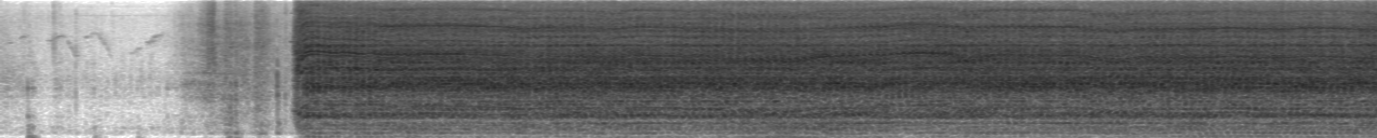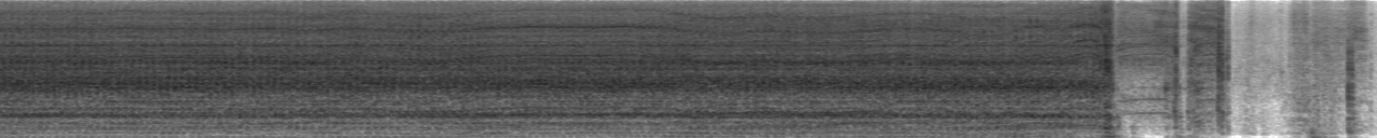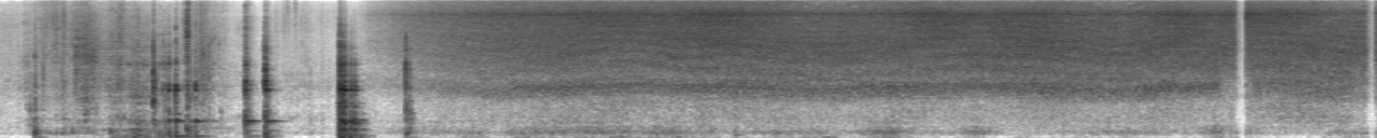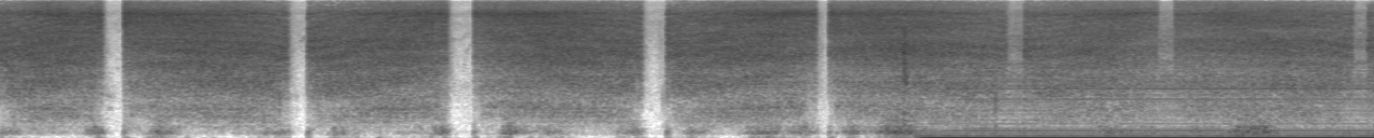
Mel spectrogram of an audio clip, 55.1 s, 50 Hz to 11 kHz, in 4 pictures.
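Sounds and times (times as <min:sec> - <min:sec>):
power tool motor running: 0:02.9 - 0:26.1, 0:50.2 - 0:55.0.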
